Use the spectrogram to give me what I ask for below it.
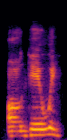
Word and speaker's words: ori: Palm oil is pronounced as ore. Ori. Ori. Ori.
